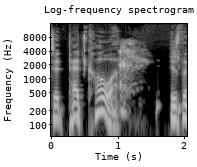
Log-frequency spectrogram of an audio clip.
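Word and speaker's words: Petchoa: do I pronounce this um and it is pcoa because it's pronounced like calibra COA because yes it is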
